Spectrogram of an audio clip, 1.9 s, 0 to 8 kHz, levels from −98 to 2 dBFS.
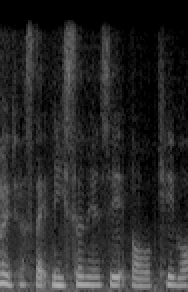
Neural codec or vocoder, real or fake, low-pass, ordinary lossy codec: codec, 16 kHz in and 24 kHz out, 0.6 kbps, FocalCodec, streaming, 2048 codes; fake; 7.2 kHz; none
